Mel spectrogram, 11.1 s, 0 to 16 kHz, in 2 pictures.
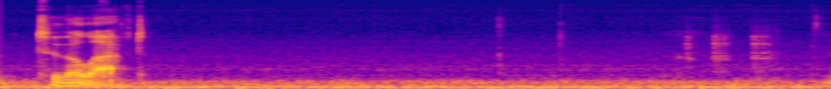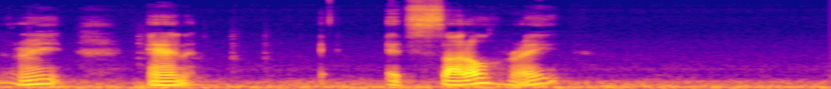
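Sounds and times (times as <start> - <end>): low room and microphone hum: 0.0 - 11.0.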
